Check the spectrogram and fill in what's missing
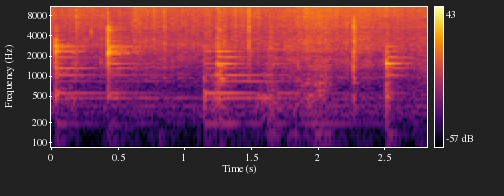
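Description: Tomato olive rice fries in a pan, popping and sizzling with sharp crackles every half second or so over a steady hiss, close and clear with no talk.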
